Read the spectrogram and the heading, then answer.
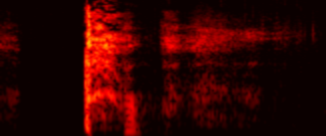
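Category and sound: human body sound, coughing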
